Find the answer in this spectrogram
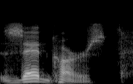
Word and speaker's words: Z Cars: not know that uh over there you pronounce it Zed cars because here uh since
